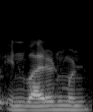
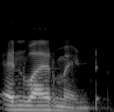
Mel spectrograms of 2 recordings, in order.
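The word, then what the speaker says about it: environment: जब आप डेप्थ के अंदर जाते हैं आपको कई सारी चीज़ें पता लगती है जो इन्वायरमेंट में नहीं होती। इसकी सही प्रोनाउंसिएशन होती है इन्वायरमेंट, लोग बोलते हैं एनवायरमेंट।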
